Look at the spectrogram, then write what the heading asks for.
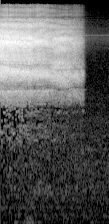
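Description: A voice imitates a snake with a long, steady hissing S sound that holds loud and close for about a second and a half, then cuts off into silence.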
